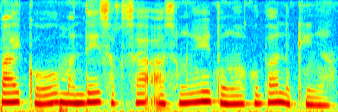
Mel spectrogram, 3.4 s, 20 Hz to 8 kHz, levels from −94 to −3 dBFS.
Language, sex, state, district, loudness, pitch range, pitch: Garo, female, Meghalaya, South Garo Hills, -14 LUFS, 175-200 Hz, 190 Hz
